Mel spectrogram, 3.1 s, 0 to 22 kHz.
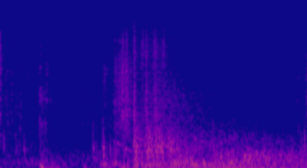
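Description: Rapid gunfire in Counter-Strike: Global Offensive during an IEM Katowice 2022 esports match, a quick string of pistol shots followed by a dense sustained burst of shooting and game noise, loud and continuous.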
